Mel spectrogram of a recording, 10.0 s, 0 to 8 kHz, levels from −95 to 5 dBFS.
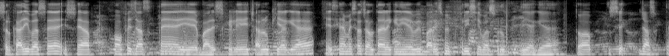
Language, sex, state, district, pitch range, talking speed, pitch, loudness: Hindi, male, Bihar, Begusarai, 120-130 Hz, 225 wpm, 120 Hz, -15 LUFS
